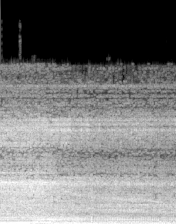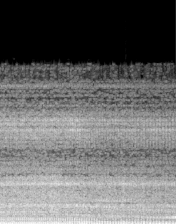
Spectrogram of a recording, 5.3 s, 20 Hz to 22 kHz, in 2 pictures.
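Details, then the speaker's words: Lexmoto Valiant 125 converted from EFI to carburettor, original main jet, air filter on but airbox off; revved up, revs drop back slowly and unevenly, hanging on the throttle; owner suspects the carb and thinks the missing airbox matters. "Revs hang a little bit, don't they? A little bit. It's close."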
